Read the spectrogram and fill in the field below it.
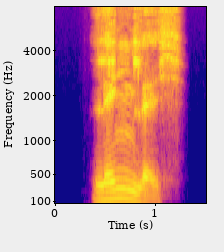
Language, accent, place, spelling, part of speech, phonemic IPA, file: German, Germany, Berlin, länglich, adjective, /ˈlɛŋlɪç/, De-länglich.ogg
- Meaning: oblong, longish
